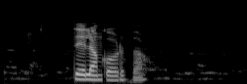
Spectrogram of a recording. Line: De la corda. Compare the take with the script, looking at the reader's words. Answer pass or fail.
pass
